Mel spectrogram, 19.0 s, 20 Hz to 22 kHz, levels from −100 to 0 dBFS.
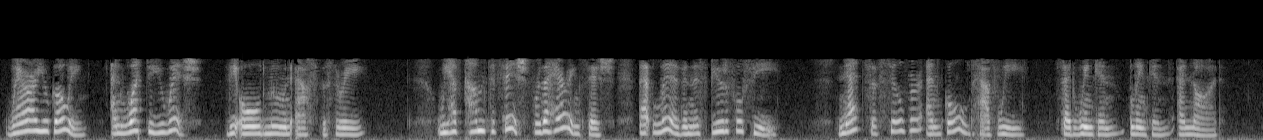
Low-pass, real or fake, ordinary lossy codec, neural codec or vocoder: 7.2 kHz; real; AAC, 16 kbps; none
